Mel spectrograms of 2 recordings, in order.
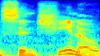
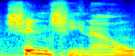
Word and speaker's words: Cinccino: And I've been saying Cinccino wrong this entire time. It's Chinchino, which I guess makes sense because it's a chinchilla, but you would think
